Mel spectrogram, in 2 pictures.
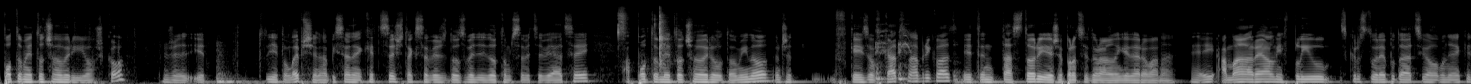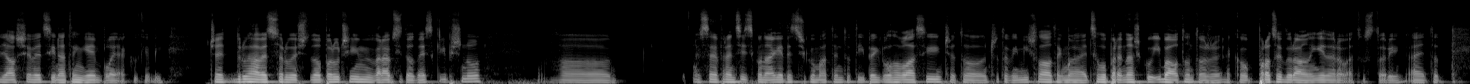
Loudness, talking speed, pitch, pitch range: -28 LUFS, 215 wpm, 110 Hz, 100-115 Hz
